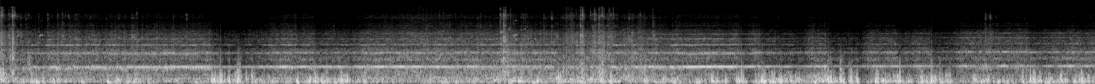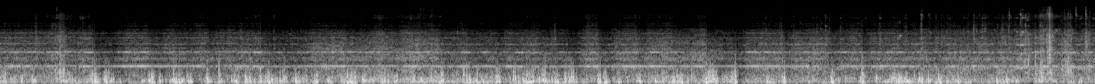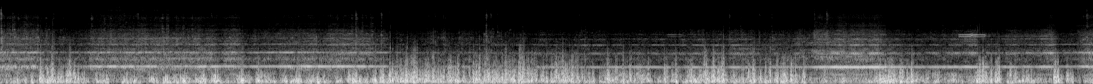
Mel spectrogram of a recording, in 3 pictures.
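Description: Running noise of a moving vehicle heard from on board: a rough, uneven rumble with a steady high-pitched whine held throughout.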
